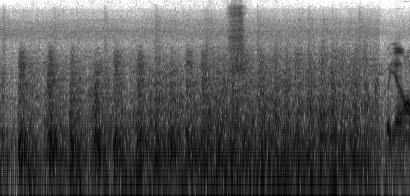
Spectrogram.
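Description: A train in a video game rumbles and clatters steadily nearby with a rhythmic clickety-clack, a brief hiss partway through and a rising warble at the end.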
